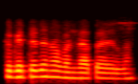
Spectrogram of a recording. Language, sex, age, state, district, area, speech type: Hindi, male, 30-45, Madhya Pradesh, Hoshangabad, rural, conversation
